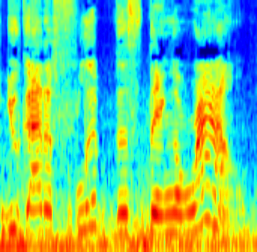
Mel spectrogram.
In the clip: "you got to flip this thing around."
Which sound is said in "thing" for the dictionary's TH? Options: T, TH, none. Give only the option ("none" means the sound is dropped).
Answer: TH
